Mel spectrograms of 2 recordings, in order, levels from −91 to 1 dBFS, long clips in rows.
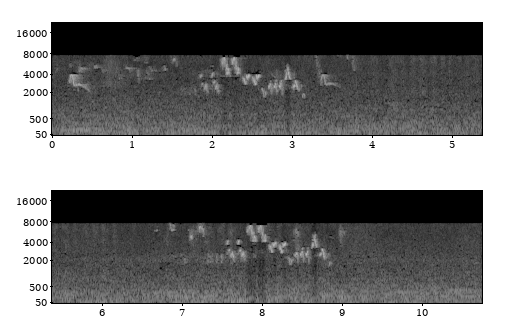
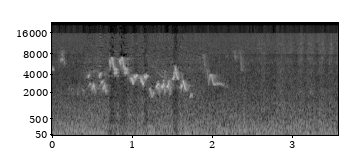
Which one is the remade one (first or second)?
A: second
